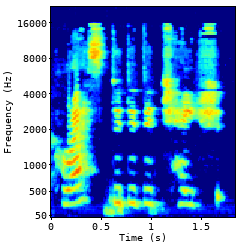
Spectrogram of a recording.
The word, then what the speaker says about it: Prestidigitation: Prestidigitation.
